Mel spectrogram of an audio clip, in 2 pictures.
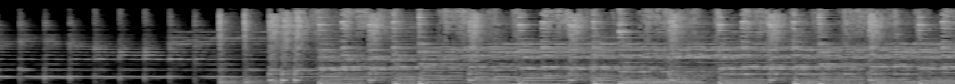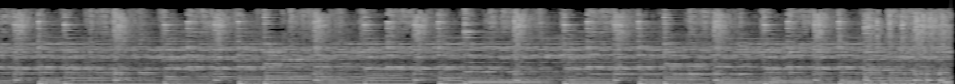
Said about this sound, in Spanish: Se trata nada más y nada menos que de China. Así que vamos a escuchar un tema musical de este gran país asiático y ya volvemos.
